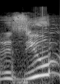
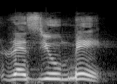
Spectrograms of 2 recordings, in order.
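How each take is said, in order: First: The final E is silent. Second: The final E is sounded. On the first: It is used as a verb meaning to continue. "Resume is correct because I am using it as a verb" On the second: It is used as a noun meaning a job document. "When I use it as a noun, it becomes resume"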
